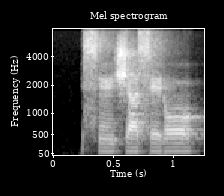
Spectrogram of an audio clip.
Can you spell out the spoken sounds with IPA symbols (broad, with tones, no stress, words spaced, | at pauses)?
sɛ̃˨ʃa˧sɛ˧ ɾɔ˧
